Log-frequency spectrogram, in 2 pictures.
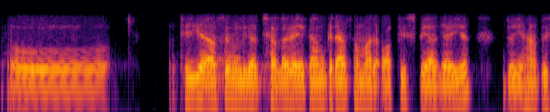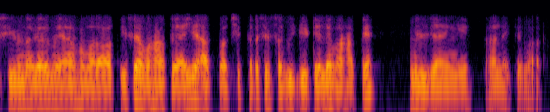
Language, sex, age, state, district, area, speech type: Hindi, male, 18-30, Bihar, Samastipur, urban, conversation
